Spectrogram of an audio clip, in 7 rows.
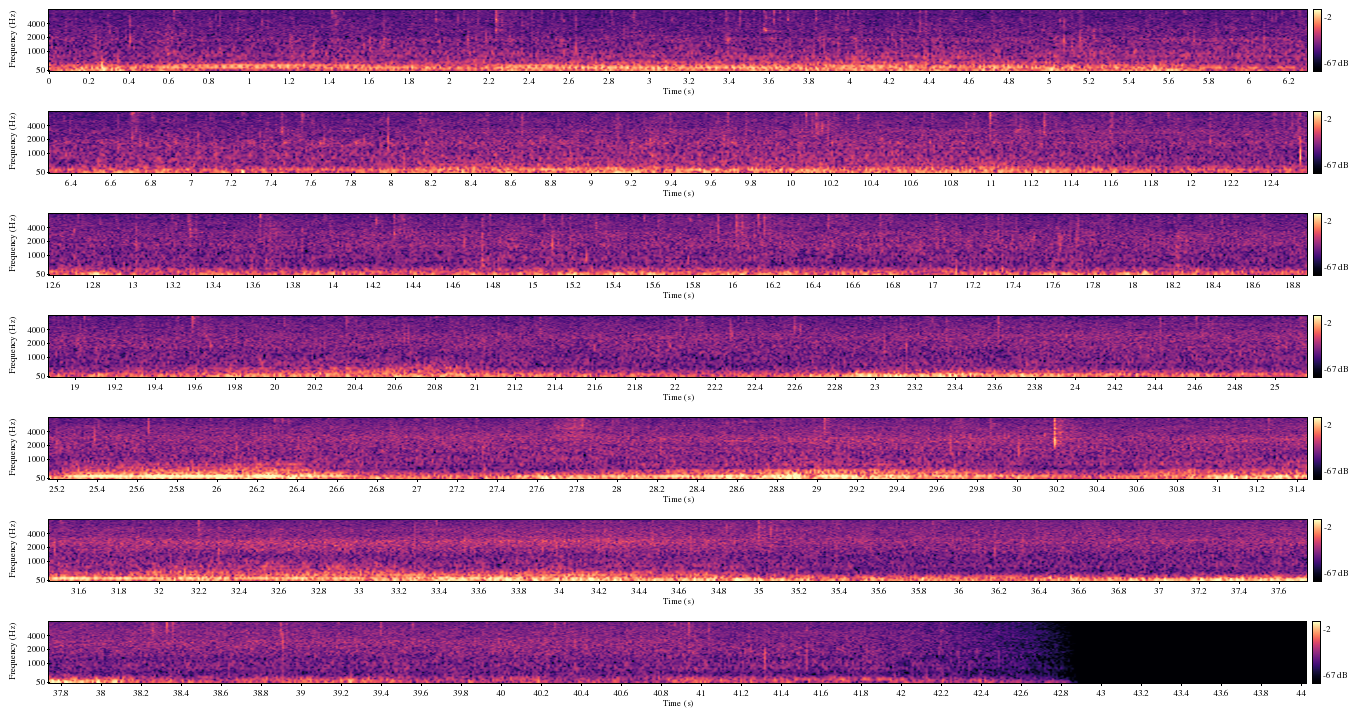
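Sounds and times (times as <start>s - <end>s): low rumble: 0.0s - 39.6s
steady rain: 0.0s - 42.9s
train horn: 25.2s - 26.9s.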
